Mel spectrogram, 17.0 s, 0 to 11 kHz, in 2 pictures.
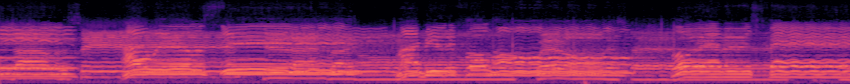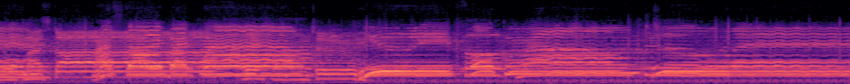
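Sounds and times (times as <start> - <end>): voices singing a hymn in harmony: 0.0 - 17.0.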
